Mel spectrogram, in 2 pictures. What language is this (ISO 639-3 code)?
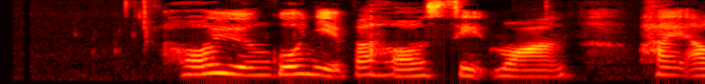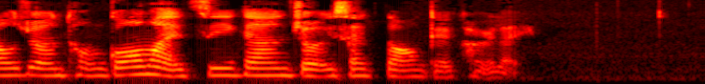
yue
